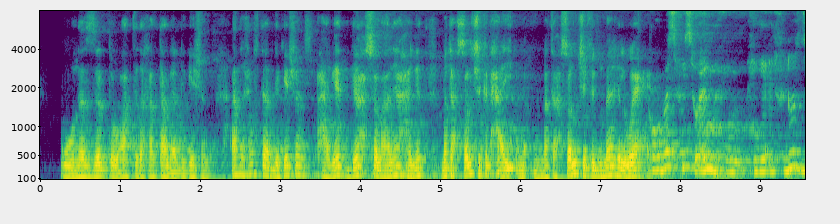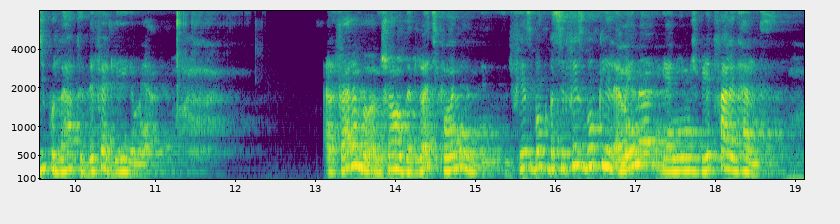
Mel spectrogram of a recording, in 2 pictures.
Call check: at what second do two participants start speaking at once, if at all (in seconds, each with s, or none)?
none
